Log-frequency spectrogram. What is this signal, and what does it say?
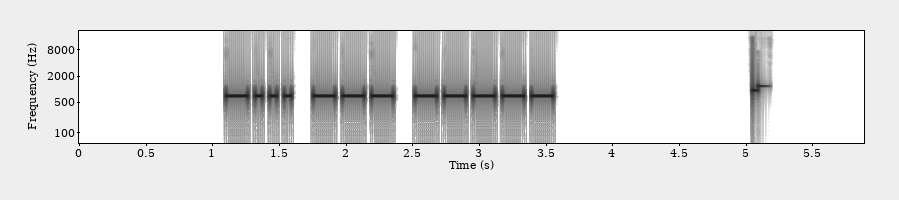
Morse code, heard as a keyed tone, about 23 wpm, 700 Hz. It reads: BO0
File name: practice / 22wpm / Three Letter-Number Combinations - 22wpm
